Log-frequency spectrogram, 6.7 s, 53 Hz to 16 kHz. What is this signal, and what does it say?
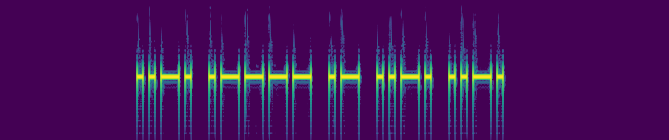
Morse code, heard as a keyed tone, about 20 wpm, 700 Hz. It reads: F1AFF
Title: DXCC-100 Call Signs - 5 Characters - 20wpm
